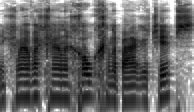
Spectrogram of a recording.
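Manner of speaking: Liverpool accent. Showing a put-on accent while debating impersonation: Scouse accent. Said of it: "do a Scouse accent right now".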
